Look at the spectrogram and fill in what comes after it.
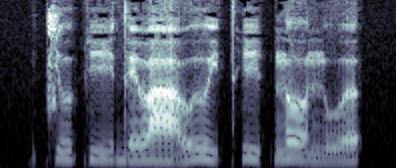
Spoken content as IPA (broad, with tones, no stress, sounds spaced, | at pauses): t͡ɕ ɯː˩˧ k iː˩ d e˩ ʋ aː˧˩ ʋ ɯː˥˨ j t̪ʰ iː˥˨ p̚ n ɤː˥˨ n u˩˧ ə̯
